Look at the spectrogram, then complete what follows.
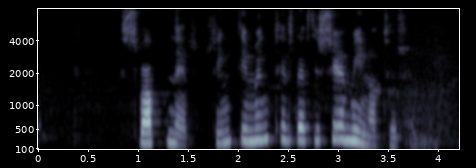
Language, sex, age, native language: Icelandic, female, 30-39, Icelandic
